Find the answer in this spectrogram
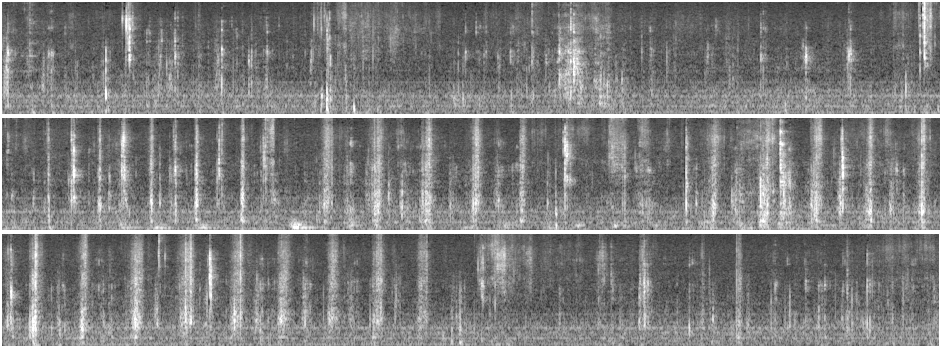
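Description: Close-miked chewing with many sharp, crisp crunches: a person eating battered fried food and kimchi. The crunches come thickest through the middle of the stretch.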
